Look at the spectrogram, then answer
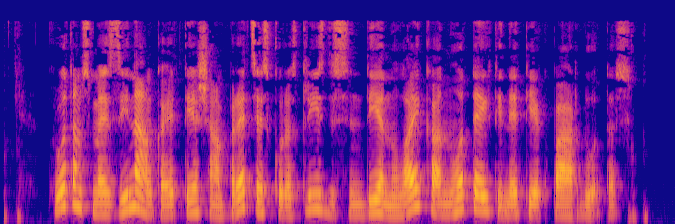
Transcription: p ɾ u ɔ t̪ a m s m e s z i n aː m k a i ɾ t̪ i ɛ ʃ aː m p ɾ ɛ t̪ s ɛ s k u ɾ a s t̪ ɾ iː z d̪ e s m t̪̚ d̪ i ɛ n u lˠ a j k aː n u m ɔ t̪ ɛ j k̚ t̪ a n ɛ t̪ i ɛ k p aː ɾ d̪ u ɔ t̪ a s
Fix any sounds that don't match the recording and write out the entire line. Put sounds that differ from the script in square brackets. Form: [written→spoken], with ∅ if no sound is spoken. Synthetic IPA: p ɾ u ɔ t̪ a m s m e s z i n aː m k a i ɾ t̪ i ɛ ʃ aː m p ɾ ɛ t̪ s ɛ s k u ɾ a s t̪ ɾ iː z d̪ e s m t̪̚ d̪ i ɛ n u lˠ a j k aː n u [m→∅] ɔ t̪ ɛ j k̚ t̪ [a→i] n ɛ t̪ i ɛ k p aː ɾ d̪ u ɔ t̪ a s

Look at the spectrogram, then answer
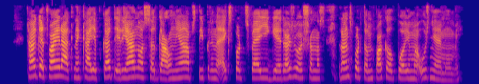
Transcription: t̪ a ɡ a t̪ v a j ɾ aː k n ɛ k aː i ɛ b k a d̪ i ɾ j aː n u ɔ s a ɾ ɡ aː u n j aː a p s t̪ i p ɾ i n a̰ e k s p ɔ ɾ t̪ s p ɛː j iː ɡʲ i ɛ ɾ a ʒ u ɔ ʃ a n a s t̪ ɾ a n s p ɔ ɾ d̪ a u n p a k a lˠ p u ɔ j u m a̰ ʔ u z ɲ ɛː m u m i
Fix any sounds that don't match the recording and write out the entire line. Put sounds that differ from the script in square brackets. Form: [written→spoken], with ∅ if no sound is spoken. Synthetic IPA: t̪ a ɡ a t̪ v a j ɾ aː k n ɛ k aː [i→j] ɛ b k a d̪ i ɾ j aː n u ɔ s a ɾ ɡ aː u n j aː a p s t̪ i p ɾ i n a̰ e k s p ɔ ɾ t̪ s p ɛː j iː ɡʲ i ɛ ɾ a ʒ u ɔ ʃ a n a s t̪ ɾ a n s p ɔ ɾ [d̪→t̪] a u n p a k a lˠ p u ɔ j u m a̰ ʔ u z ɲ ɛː m u m i

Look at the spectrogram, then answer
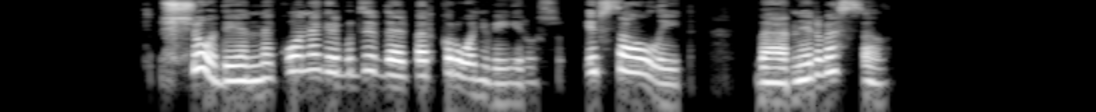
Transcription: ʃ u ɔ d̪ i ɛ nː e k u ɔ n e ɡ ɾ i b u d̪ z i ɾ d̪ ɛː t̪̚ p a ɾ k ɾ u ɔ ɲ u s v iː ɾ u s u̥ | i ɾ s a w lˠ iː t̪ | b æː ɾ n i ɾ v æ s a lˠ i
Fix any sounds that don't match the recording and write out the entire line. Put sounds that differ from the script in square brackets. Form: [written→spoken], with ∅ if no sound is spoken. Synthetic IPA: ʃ u ɔ d̪ i ɛ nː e k u ɔ n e ɡ ɾ i b u d̪ z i ɾ d̪ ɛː t̪̚ p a ɾ k ɾ u ɔ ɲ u [s→∅] v iː ɾ u s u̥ | i ɾ s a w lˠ iː t̪ | b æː ɾ n i ɾ v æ s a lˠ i

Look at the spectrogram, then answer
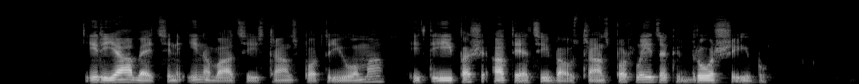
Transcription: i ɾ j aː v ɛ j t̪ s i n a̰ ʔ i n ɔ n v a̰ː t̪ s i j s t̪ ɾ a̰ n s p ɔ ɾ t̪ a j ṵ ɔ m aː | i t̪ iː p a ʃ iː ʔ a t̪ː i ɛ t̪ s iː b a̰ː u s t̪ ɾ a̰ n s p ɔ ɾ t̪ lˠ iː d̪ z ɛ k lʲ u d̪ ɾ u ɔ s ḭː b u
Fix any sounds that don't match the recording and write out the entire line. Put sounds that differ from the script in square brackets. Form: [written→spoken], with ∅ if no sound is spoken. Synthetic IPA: i ɾ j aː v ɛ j t̪ s i n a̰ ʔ i n ɔ [n→∅] v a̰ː t̪ s i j s t̪ ɾ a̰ n s p ɔ ɾ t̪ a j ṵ ɔ m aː | i t̪ iː p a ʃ [iː→i] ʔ a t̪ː i ɛ t̪ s iː b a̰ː u s t̪ ɾ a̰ n s p ɔ ɾ t̪ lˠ iː d̪ z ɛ k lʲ u d̪ ɾ u ɔ [s→ʃ] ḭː b u

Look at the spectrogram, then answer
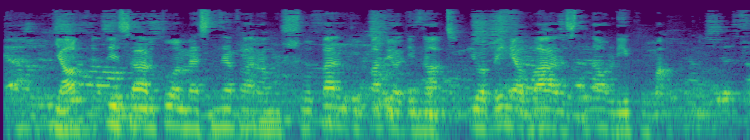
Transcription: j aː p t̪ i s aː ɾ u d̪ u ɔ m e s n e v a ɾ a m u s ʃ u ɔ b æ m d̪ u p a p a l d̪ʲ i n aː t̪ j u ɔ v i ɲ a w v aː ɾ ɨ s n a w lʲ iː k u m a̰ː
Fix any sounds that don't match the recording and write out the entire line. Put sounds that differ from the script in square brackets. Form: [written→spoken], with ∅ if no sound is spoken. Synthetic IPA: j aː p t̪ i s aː ɾ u [d̪→t̪] u ɔ m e s n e v a ɾ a m u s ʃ u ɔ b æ [m→n] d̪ u p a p [a→i] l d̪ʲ i n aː t̪ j u ɔ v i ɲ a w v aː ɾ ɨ s n a w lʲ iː k u m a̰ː

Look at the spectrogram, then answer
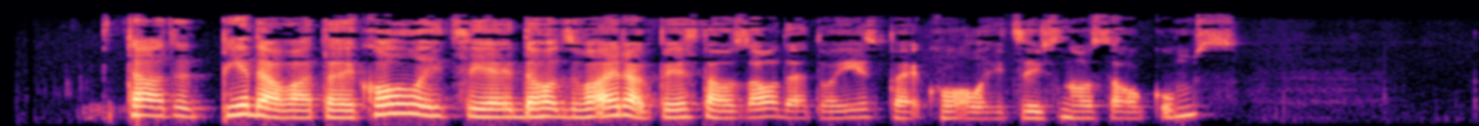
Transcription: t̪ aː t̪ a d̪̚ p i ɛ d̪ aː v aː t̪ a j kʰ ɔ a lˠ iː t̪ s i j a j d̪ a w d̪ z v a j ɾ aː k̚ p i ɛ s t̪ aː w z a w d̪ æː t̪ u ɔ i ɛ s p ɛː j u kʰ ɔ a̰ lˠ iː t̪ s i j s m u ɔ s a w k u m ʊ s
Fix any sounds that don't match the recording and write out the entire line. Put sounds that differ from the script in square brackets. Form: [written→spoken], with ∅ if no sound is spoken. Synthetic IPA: t̪ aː t̪ a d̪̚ p i ɛ d̪ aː v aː t̪ a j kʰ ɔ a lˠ iː t̪ s i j a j d̪ a w d̪ z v a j ɾ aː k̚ p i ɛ s t̪ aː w z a w d̪ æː t̪ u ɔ i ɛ s p ɛː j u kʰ ɔ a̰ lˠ iː t̪ s i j s [m→n] u ɔ s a w k u m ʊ s

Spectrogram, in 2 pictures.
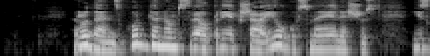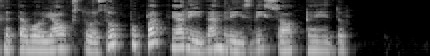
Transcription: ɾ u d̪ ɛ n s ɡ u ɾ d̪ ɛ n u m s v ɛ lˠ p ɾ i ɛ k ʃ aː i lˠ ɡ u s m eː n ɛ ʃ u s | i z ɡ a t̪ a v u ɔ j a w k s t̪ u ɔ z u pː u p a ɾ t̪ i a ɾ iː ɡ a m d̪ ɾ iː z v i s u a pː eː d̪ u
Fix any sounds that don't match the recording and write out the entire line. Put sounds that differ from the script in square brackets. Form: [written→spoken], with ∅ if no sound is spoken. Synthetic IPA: ɾ u d̪ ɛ n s ɡ u ɾ d̪ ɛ n u m s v ɛ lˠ p ɾ i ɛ k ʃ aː i lˠ ɡ u s m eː n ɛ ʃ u s | i z ɡ a t̪ a v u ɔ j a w k s t̪ u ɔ z u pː u p a [ɾ→∅] t̪ i a ɾ iː ɡ a [m→n] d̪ ɾ iː z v i s u a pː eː d̪ u

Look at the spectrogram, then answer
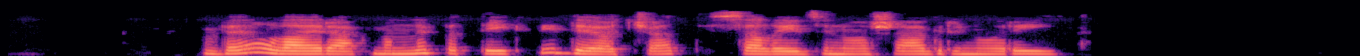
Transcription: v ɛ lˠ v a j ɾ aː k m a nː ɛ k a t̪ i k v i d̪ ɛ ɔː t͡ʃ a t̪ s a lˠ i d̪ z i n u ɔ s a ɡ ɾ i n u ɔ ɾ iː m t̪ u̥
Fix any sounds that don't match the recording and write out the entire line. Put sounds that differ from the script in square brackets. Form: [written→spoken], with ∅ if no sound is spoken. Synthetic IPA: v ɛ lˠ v a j ɾ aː k m a nː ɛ [k→p] a t̪ [i→iː] k v i d̪ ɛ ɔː t͡ʃ a t̪ s a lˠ [i→iː] d̪ z i n u ɔ [s→ʃ] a ɡ ɾ i n u ɔ ɾ iː [m→∅] t̪ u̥

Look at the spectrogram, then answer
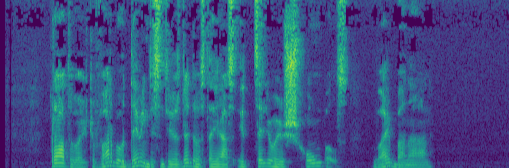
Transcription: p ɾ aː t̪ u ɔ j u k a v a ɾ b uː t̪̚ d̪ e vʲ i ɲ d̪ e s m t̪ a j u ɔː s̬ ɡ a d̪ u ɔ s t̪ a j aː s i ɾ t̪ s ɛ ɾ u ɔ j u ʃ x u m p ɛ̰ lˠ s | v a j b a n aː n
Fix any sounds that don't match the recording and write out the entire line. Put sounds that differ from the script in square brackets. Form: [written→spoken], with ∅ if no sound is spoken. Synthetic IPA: p ɾ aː t̪ u ɔ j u k a v a ɾ b uː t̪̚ d̪ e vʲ i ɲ d̪ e s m t̪ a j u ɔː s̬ ɡ a d̪ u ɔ s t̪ a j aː s i ɾ t̪ s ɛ [ɾ→ʎ] u ɔ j u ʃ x u m p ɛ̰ lˠ s | v a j b a n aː n

